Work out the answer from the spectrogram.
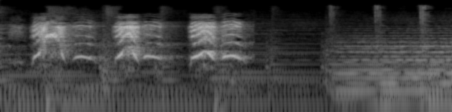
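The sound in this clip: Rubber duck squeaks from a collector's toy: three sharp, high squeals in quick succession, each a short wheezing burst, followed by a steady, low humming tone.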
